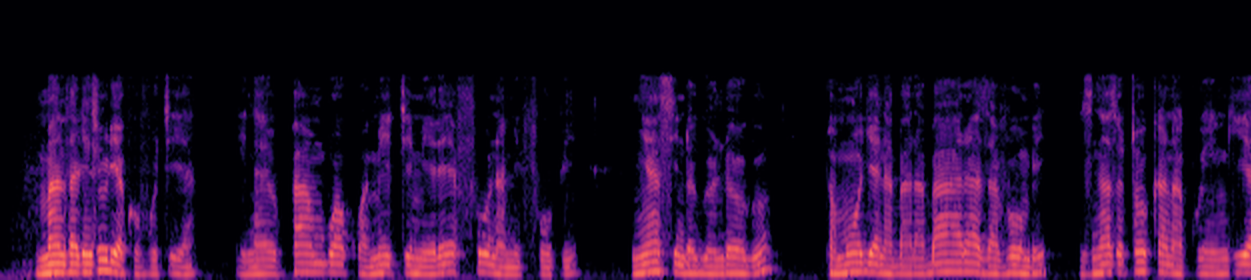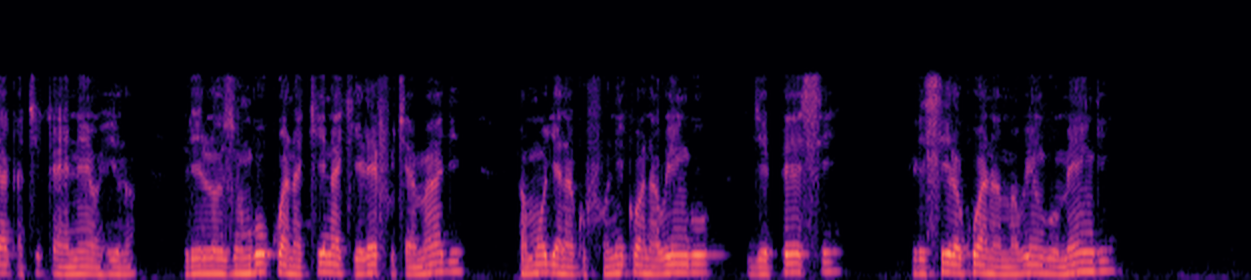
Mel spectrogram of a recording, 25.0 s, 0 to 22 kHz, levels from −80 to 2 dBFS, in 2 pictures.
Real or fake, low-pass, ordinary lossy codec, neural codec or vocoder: real; 7.2 kHz; Opus, 32 kbps; none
